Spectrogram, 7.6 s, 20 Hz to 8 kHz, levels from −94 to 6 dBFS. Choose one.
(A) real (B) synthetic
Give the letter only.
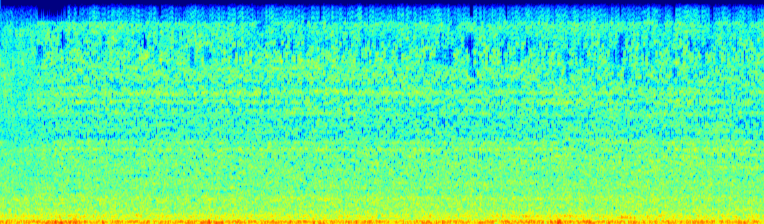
A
